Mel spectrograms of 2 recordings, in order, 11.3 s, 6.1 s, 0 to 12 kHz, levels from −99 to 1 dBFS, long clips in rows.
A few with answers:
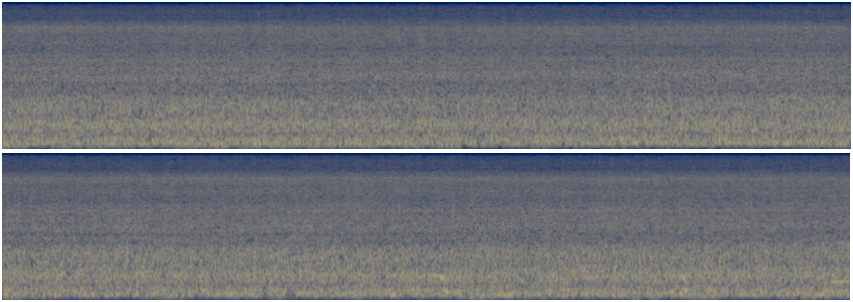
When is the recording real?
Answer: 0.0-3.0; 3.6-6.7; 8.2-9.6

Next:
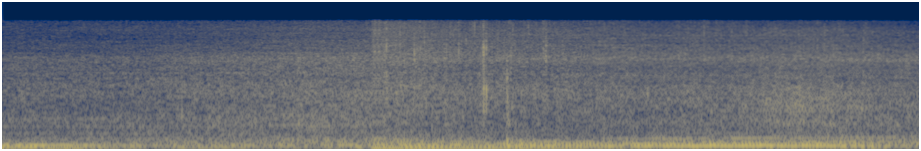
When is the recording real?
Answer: 0.0-3.9

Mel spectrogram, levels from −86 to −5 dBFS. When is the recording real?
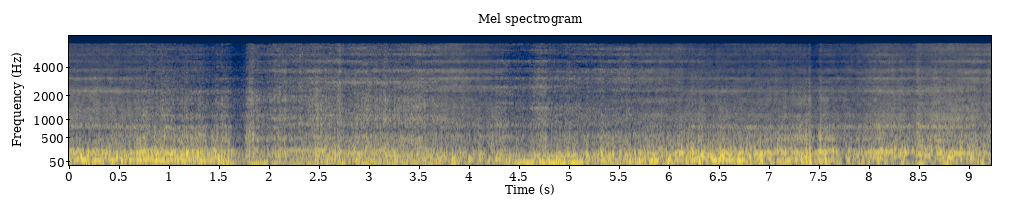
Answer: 0.7-3.7; 4.3-5.7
